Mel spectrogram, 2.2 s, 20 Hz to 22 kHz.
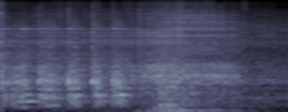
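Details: Subaru with a freshly rebuilt STI EJ20 short block, first start attempt: even cranking about five beats a second, then a brief rough catch that fades out, so it doesn't start. Coils possibly backwards was suggested, unconfirmed.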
